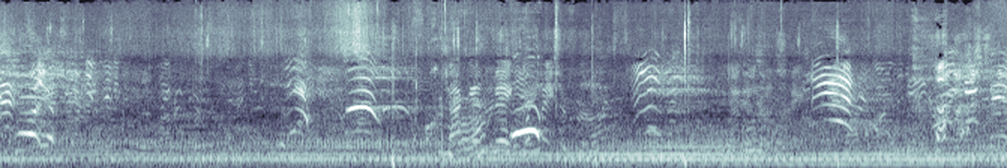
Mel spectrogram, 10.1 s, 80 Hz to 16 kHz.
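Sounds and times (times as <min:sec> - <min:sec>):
people shouting and calling: 0:00.0 - 0:02.0, 0:02.8 - 0:07.2, 0:08.0 - 0:10.0
low mechanical hum: 0:00.0 - 0:10.0.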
